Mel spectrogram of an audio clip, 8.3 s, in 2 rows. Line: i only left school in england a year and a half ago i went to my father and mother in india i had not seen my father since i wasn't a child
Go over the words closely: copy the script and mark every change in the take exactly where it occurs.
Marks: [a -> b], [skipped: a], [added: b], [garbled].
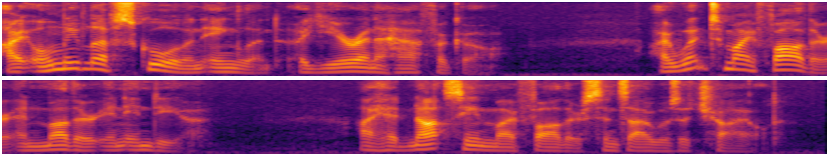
i only left school in england a year and a half ago i went to my father and mother in india i had not seen my father since i [wasn't -> was] a child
